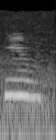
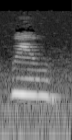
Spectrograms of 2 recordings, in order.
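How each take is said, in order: First: It is said at normal volume. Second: It is said loudly.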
